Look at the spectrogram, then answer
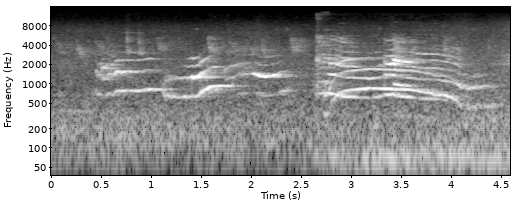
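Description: Cats meowing outside a house, several drawn-out, wavering meows and caterwauls in a row, moderately close but fairly quiet, with no talking.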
